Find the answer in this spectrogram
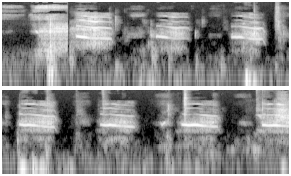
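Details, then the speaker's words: Child in respiratory distress with visible chest wall retractions: rapid, repeated high-pitched whistling breaths, a wheeze from narrowed airways. "this one you hear a whistle which is a noisy breathing sound and can hear it at a rapid pace and also if you look at the shirt you can see retractions in the chest wall"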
